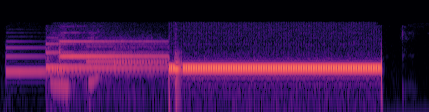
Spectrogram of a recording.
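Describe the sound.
Telephone tone while a call is transferred to the accounting department: a short layered mix of tones gives way to a steady, unbroken tone lasting about two seconds, which cuts off abruptly before a faint click.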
